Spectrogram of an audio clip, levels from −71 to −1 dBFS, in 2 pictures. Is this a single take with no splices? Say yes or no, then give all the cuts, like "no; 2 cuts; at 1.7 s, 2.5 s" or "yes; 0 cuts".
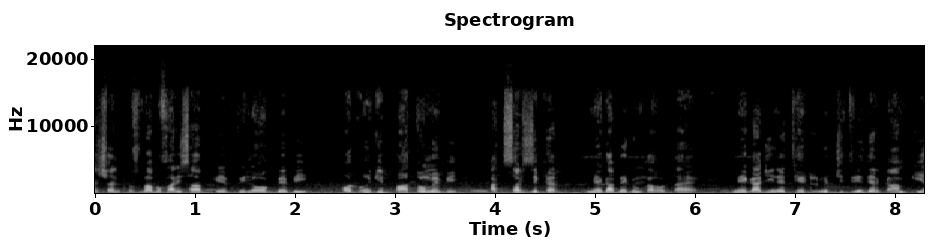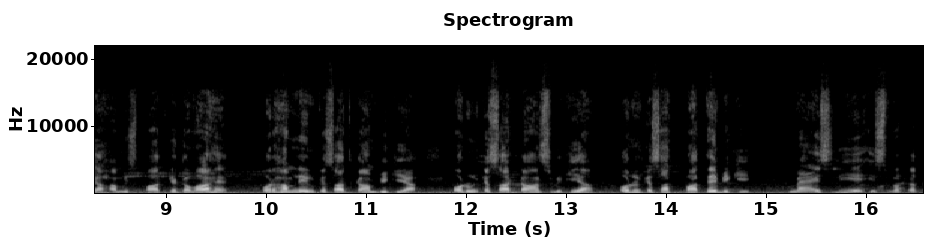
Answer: yes; 0 cuts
